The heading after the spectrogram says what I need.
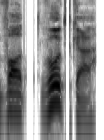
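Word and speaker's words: wódka: hey let's go and we can drink some V vka that's the Polish pronunciation and uh you know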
